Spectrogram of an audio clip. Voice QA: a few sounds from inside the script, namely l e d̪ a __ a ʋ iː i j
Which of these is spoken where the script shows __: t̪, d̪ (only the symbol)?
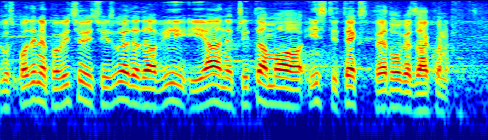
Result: d̪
